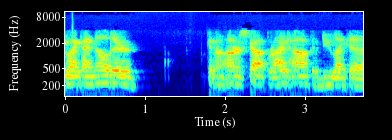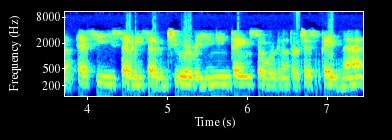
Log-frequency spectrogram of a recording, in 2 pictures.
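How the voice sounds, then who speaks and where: This man's pitch sits in the medium range. He talks at a fairly quick pace. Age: 50s. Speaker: former BMX racer and track owner. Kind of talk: casual chat. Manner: animated.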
